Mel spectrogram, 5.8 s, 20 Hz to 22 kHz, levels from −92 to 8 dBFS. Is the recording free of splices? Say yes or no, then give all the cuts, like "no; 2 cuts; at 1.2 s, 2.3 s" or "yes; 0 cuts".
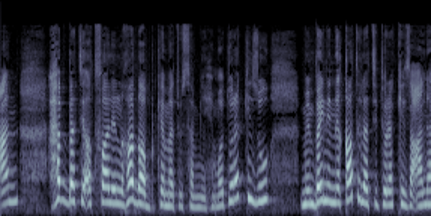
yes; 0 cuts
